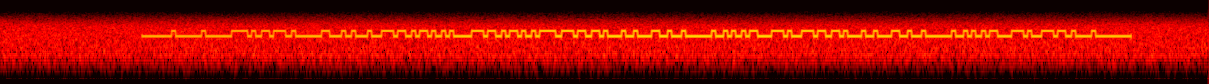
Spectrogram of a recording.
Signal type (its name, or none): RTTY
